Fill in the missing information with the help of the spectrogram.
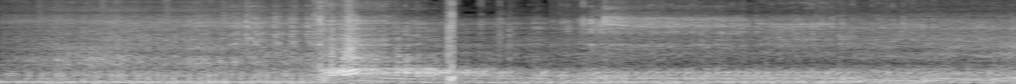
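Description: Sport motorcycle engines idling at a standstill, with a brief louder burst about a second and a half in and a sharp click just after it.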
